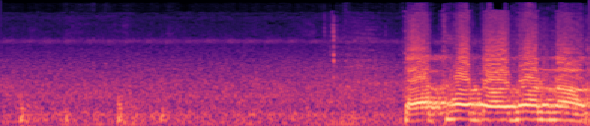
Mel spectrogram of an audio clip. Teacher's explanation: त वर्ग त थ द ध न का उच्चारण स्थान दंतय हो जाएगा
